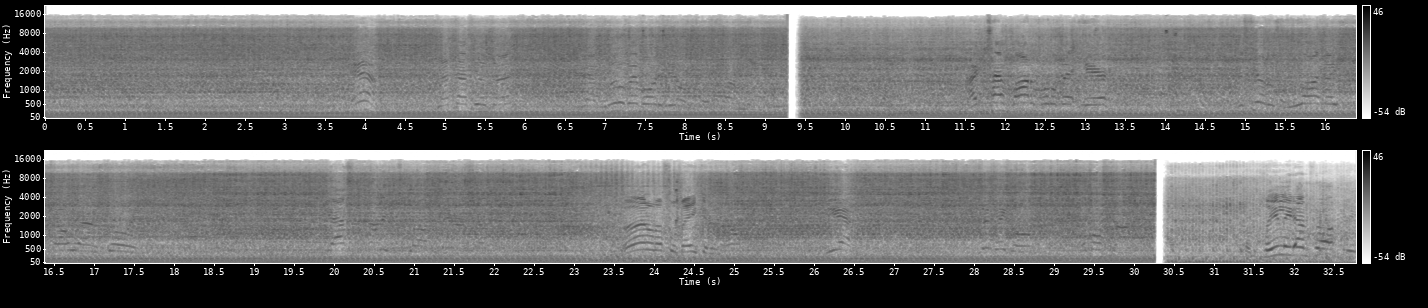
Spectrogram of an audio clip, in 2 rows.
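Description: Deutz D 6006 tractor's air-cooled diesel engine running steadily under way, heard from the driver's seat, with fainter wavering higher-pitched sounds over it. The sound cuts out for a moment about nine seconds in.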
